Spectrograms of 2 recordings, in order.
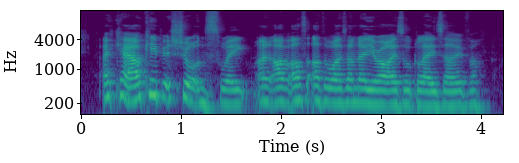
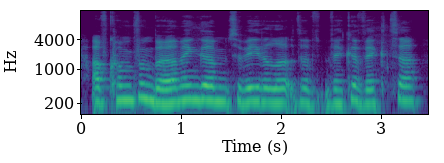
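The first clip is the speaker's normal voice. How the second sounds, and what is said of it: Weak attempt at Birmingham accent. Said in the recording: “you know I can't do a Brummy accent... Brummy... it's one of my blank spots”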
